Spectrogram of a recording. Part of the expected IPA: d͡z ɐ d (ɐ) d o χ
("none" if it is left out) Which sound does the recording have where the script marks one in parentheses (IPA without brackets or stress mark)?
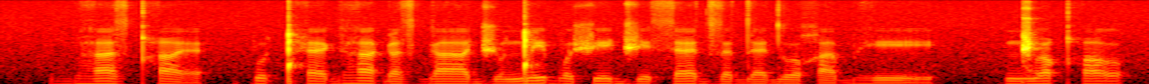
æ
